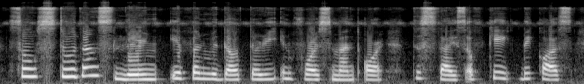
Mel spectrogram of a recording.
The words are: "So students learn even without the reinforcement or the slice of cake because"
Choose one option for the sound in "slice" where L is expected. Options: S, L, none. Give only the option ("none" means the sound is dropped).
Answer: none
